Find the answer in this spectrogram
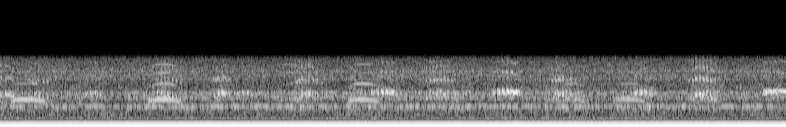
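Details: A flock of common cranes returning at the end of the day at the edge of Lac de Puydarrieux gives loud, rolling trumpeting calls that overlap and repeat every second or two, over a steady low rumble of wind.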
